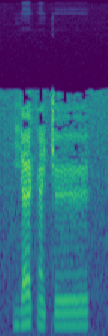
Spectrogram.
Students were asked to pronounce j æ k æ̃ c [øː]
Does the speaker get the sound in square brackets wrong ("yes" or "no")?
no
